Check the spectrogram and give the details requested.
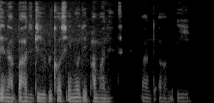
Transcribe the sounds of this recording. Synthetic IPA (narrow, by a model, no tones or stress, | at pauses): ḭ̃nəbadːilbikʰɔ̰sjḭnodepʰəmanɛ̃nt | ãndʌmi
